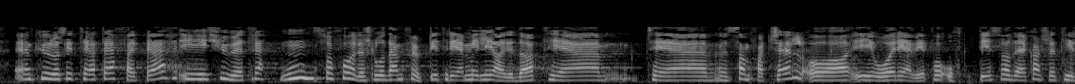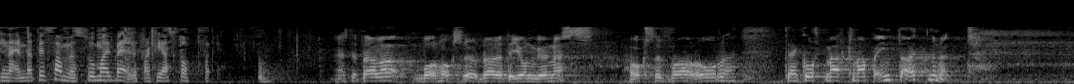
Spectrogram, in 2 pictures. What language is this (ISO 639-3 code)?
nor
